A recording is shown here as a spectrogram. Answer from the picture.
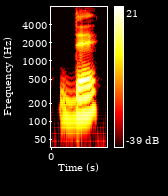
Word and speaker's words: des: at the end and as we said you don't pronounce it so you get de okay de so un singular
